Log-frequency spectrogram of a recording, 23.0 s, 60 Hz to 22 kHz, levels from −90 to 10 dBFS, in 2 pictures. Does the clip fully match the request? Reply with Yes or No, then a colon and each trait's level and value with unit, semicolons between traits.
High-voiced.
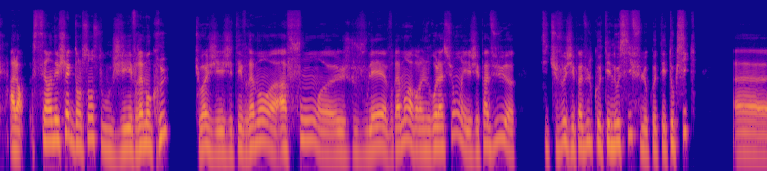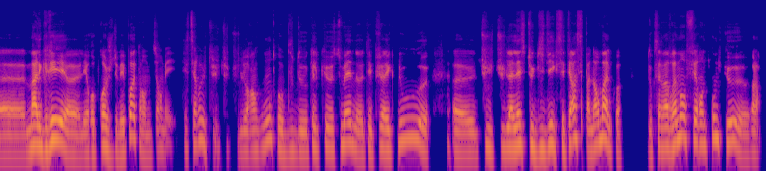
No: low, 135 Hz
